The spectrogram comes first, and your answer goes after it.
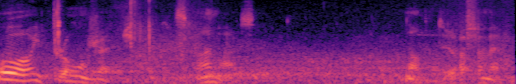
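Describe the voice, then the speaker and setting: A man at fairly high pitch talks at a very slow pace with very wide pitch swings and big swings in loudness. Audible room echo and noticeable background noise fill the recording. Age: 60s. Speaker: taxidermist. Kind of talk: interview; casual chat.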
